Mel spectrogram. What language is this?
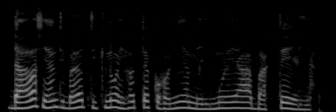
Kikuyu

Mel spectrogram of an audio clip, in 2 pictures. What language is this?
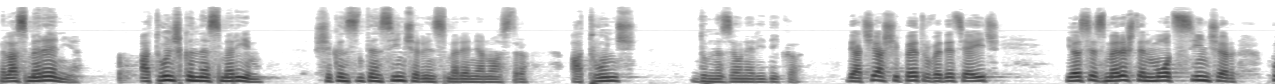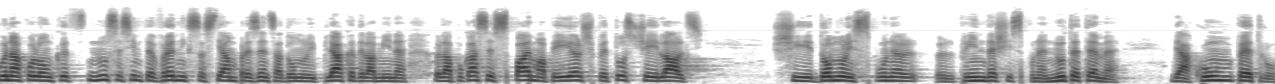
Romanian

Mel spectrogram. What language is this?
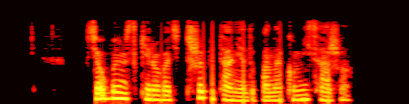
Polish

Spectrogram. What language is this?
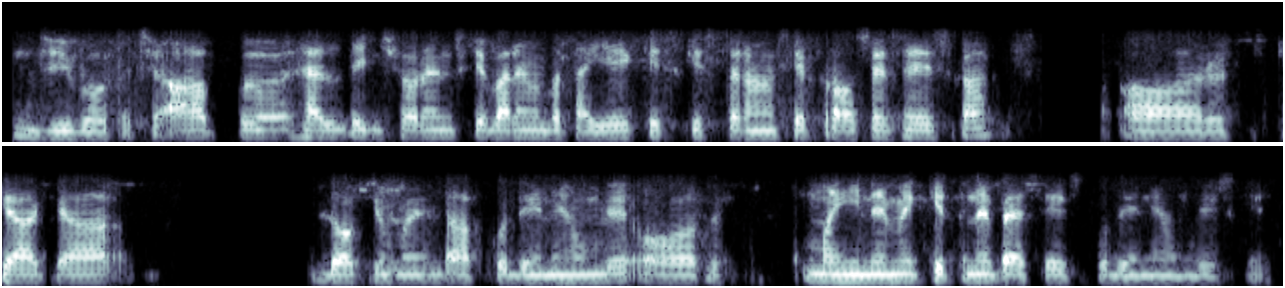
Urdu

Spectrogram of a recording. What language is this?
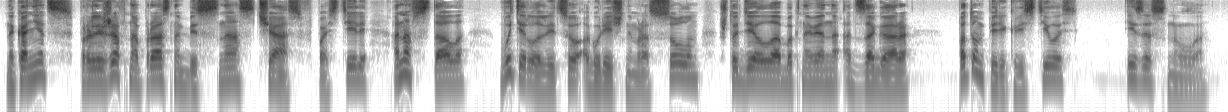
Russian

